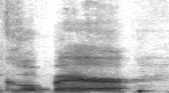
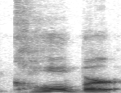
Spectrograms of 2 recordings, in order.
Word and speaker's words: Colbert: and he was like why don't you pronounce your name colbert like it's spelled it was like because it's french and he's like are you french or are you american he's like well i'm american but i pronounce it the french ways who annoy you here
